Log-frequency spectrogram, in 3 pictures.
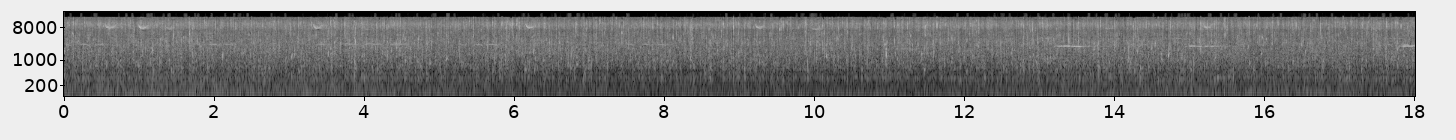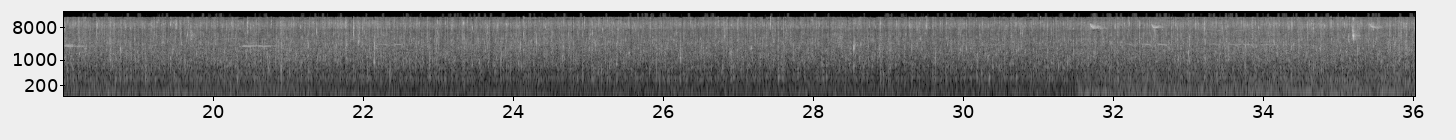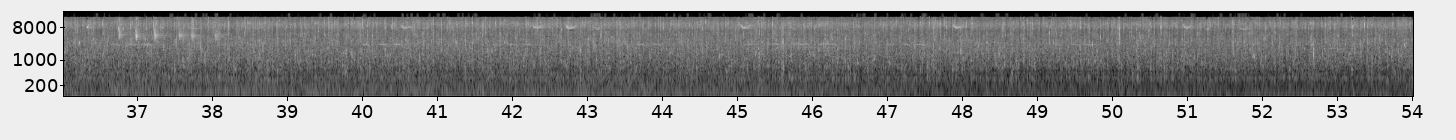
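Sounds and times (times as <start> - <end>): creek water babbling over rocks: 0.0 - 54.0.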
